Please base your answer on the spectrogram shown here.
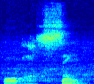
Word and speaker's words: porção: Porção. sílaba tônica é o são.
